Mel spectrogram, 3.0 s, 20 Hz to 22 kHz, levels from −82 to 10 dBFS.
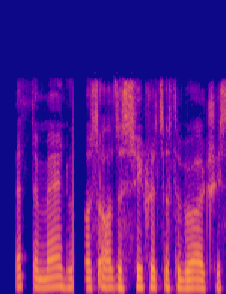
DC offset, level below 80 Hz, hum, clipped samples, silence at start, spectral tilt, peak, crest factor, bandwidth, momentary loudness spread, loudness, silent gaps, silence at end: under 0.1%; -54 dBFS; none; under 0.1%; 0.2 s; -5.5 dB/octave; -2 dBFS; 14 dB; 7.6 kHz; 5 LU; -17 LUFS; 1.00-1.08 s; 0 s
